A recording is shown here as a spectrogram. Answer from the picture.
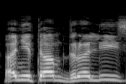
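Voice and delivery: high, stretched-out shout; yelled reply. A narrator's reading. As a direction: holler the answer back urgently. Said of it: "заорал я в ответ". (крик в ответ)

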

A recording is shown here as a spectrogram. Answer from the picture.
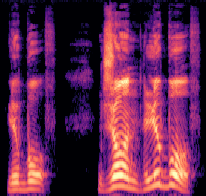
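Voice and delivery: clutch her hand and declare it; ardent outcry. A narrator's reading. American passionately declares love. (страстный возглас)

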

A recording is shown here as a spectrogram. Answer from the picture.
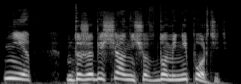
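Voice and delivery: put-on high, indignant kid voice; a child reminding of a promise. Child objects to demon.

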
